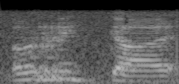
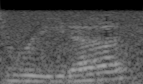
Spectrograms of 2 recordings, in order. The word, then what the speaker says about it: Rita: And by the way, her name is not pronounced Rita, it's Rita.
